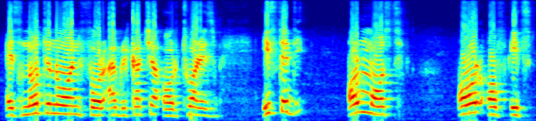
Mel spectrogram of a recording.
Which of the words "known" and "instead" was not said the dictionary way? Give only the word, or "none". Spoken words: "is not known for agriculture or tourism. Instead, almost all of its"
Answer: instead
